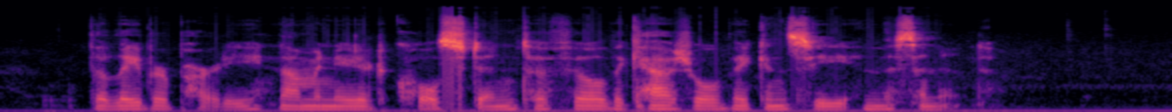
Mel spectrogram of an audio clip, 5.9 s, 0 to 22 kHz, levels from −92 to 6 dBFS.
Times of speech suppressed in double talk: none

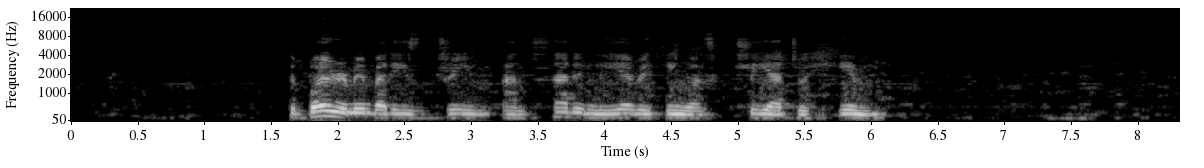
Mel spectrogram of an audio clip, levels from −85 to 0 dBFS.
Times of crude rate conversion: 4.76-8.32

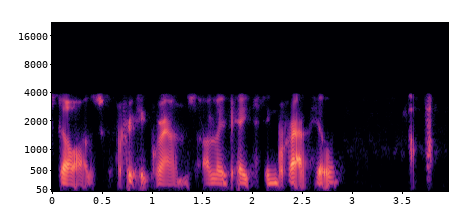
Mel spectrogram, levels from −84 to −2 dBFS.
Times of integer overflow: none

